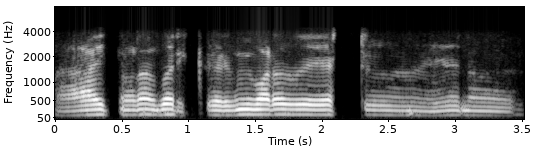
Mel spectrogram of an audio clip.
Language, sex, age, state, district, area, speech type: Kannada, male, 45-60, Karnataka, Bagalkot, rural, conversation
